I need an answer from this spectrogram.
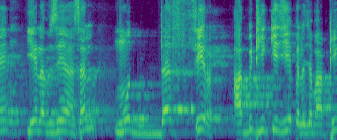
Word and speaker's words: مدثر: آپ کہیے کہ جی یہ لفظ غلط ہے جو آپ بول رہے ہیں، یہ لفظ ہے اصل مدثر.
